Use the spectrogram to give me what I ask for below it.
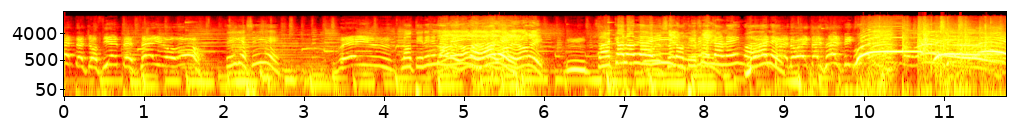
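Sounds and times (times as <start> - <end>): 
speech: 0.3 - 11.7
crowd cheering and whooping: 9.9 - 11.7
clapping: 10.4 - 11.7.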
